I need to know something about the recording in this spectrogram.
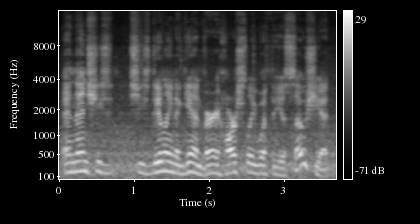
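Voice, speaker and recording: A man's voice: a little high, normal speed, noisy background. A middle-aged man from Georgia, telling a story in an earnest casual way as he drives. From Georgia, USA. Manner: earnest, storytelling, with repeated restarts. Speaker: vlog host. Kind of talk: casual talk while driving. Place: in a car.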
